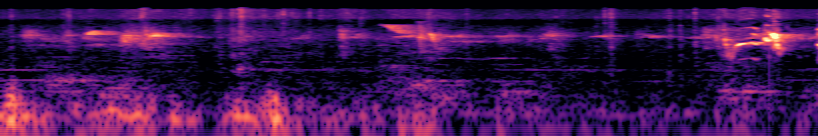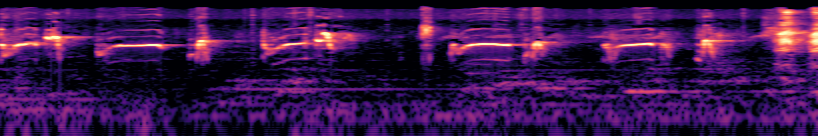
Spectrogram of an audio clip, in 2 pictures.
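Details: Juvenile bar-winged prinia practising its song: after a few quiet seconds with faint rustling, a run of bright, high chirped notes starts, some slurred downward, repeated in uneven clusters toward the end.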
